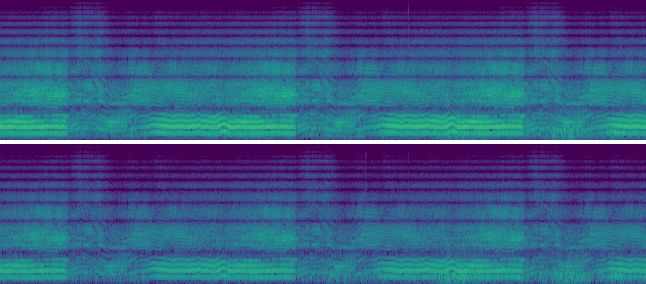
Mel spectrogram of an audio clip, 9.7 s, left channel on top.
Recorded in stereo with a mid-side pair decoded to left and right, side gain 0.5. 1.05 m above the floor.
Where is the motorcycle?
35° left.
